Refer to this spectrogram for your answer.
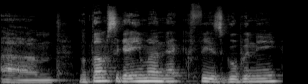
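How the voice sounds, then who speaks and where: A man's dark, mellow voice at a moderate pace, with lively intonation. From Netherlands, Utrecht. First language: Dutch (speaking Bulgarian). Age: 20s. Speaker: university student. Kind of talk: interview. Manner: halting.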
